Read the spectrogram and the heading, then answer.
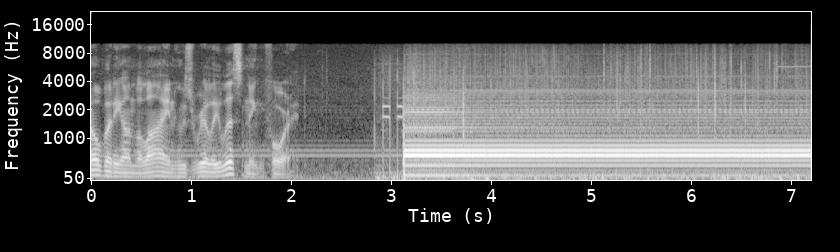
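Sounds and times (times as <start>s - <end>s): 
speech: 0.0s - 2.2s
1970s Bell System prepay coin phone dial tone with beeps: 2.9s - 7.1s.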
